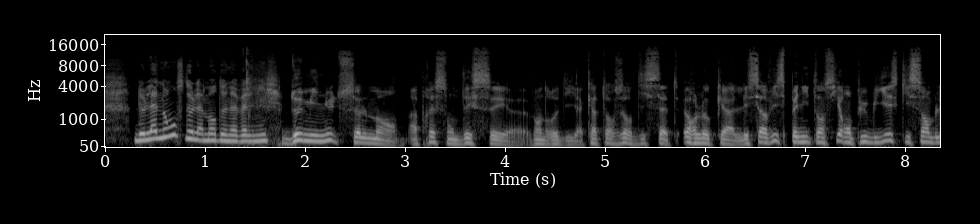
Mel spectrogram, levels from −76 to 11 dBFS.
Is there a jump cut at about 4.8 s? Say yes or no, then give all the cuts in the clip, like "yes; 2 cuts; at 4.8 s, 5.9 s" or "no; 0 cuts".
no; 1 cut; at 1.8 s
